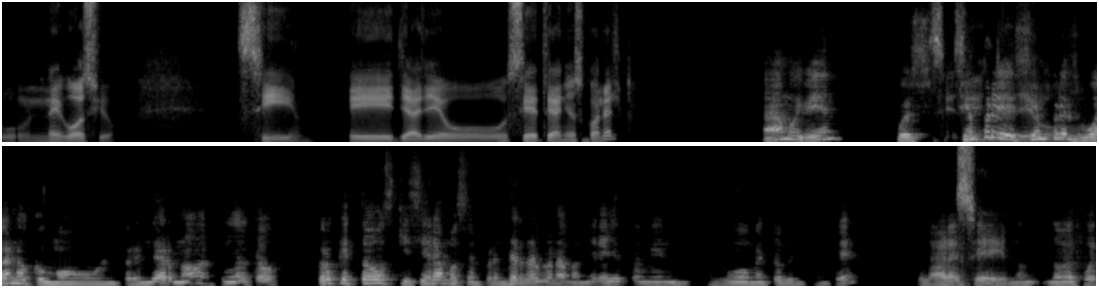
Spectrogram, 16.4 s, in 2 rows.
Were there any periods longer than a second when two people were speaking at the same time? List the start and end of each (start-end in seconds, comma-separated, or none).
6.9-8.2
